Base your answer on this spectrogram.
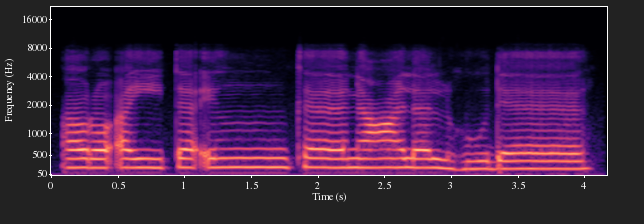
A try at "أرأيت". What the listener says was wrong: Ra'ayta. Don't make your hamza heavy. So ra'ayta.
